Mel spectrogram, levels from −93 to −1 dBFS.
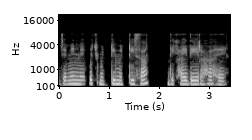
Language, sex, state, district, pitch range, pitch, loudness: Hindi, female, Chhattisgarh, Balrampur, 195-210 Hz, 205 Hz, -23 LUFS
